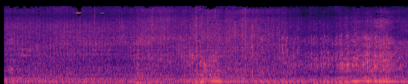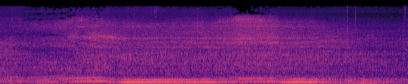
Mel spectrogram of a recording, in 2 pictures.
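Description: Off-road SUV engine revving hard as it drives through a muddy bog, its pitch climbing with the throttle several times and then rising and falling under load.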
